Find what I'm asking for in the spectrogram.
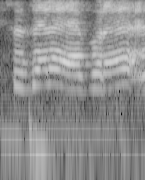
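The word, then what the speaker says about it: Cesária Évora: And there's another one called, now forgive me if I pronounce this wrong, yeah? Cesaria Evora. And the song's called Soldade or Soldad. – Yeah, it's Cesaria Evora and the song is called Soldad.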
